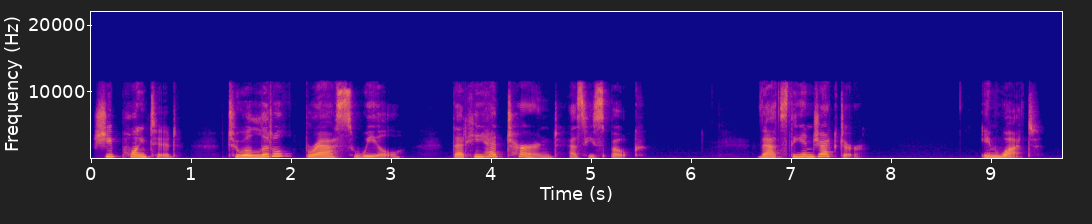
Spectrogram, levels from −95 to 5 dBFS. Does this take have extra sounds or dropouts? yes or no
no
